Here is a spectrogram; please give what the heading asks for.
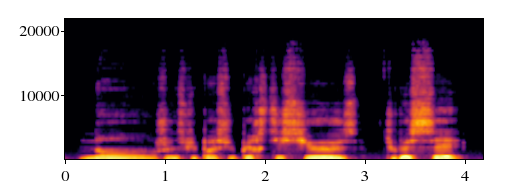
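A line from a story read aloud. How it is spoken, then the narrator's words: Murmured. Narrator (French): murmura Marthe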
